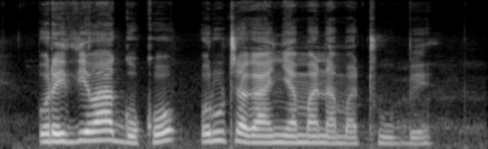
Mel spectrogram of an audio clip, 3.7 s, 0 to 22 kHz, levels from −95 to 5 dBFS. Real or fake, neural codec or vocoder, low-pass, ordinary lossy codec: real; none; none; none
